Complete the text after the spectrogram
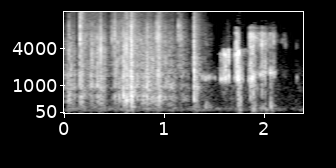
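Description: food or drink, crunching potato chips

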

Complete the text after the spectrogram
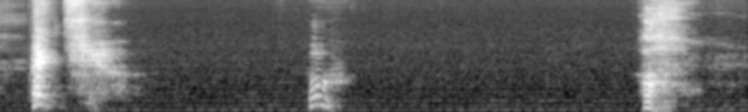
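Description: human body sound, sneeze

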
